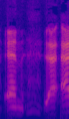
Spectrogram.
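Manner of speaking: ordinary delivery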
